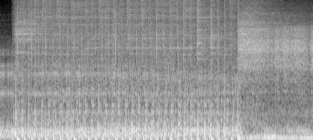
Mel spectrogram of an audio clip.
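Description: Fast death-metal drumming on a full kit: rapid, even bass-drum strokes under crashing cymbals, with guitar in the mix. The drumming stops abruptly a little before the end, and a sustained low droning sound carries on.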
